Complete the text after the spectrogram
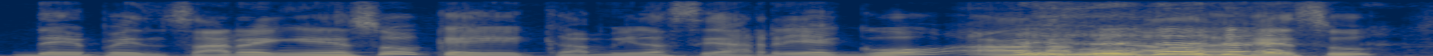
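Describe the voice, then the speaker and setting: A man with a Puerto Rican accent hosting a casual podcast from a studio, talking loudly and animatedly and swearing freely. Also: mid-range voice, expressive, a little fast. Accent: Puerto Rican Spanish. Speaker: podcast host.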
